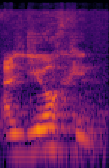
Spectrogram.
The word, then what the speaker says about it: Alekhine: And it's not Alekhine, it's is it? Alyokhin. Alyokhin. The thing is, I butcher pronunciations the whole time. So it's also Alekhine, mea culpa, depending on the country.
